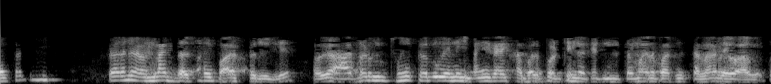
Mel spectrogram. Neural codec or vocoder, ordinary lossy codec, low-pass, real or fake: codec, 24 kHz, 1.5 kbps, HILCodec; MP3, 16 kbps; 3.6 kHz; fake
